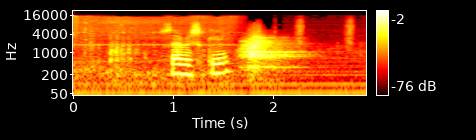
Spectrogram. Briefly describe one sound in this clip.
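A horse whinnies close by.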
